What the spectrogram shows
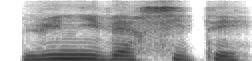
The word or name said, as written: l'université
